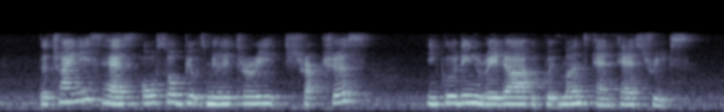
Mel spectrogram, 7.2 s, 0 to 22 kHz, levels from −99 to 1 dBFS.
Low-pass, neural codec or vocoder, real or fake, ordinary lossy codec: 7.2 kHz; none; real; none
